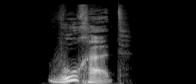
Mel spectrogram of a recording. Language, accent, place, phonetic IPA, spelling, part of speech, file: German, Germany, Berlin, [ˈvuːxɐt], wuchert, verb, De-wuchert.ogg
- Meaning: inflection of wuchern: 1. second-person plural present 2. third-person singular present 3. plural imperative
